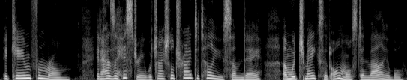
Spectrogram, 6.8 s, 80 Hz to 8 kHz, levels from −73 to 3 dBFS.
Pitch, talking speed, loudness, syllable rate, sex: 220 Hz, 205 wpm, -16 LUFS, 5.1 syllables/s, female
